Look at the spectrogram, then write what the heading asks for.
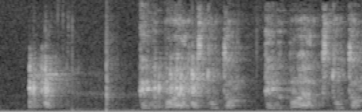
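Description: Several short bursts of clicky, clattering taps from keys being pressed on an HTC phone's keyboard, fairly clear, with a sharp single click near the middle and a low steady hum underneath.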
